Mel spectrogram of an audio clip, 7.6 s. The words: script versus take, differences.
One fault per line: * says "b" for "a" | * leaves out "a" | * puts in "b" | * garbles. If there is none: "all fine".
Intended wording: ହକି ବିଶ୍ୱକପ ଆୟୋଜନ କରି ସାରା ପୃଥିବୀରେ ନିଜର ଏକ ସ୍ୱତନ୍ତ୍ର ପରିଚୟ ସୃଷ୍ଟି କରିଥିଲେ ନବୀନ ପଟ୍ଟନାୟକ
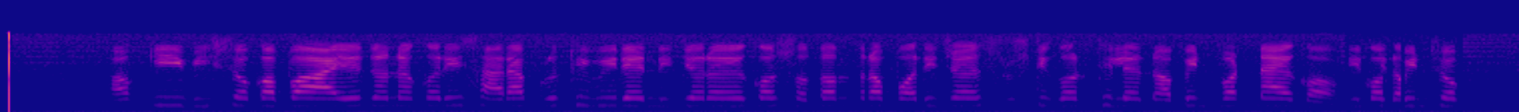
* garbles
